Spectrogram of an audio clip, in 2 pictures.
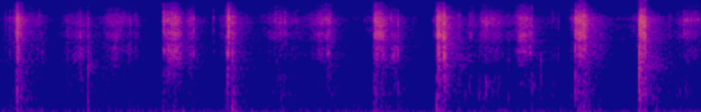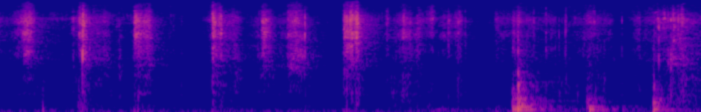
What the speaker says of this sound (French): Bien sûr, je vais à nouveau brasser.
